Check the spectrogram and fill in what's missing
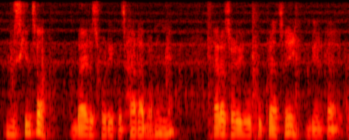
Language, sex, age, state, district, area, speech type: Nepali, male, 45-60, West Bengal, Kalimpong, rural, spontaneous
